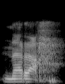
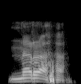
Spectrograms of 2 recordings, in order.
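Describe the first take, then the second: First: It ends in a rasping h with no vowel. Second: It ends in h plus a faint echoed vowel. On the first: "with a kind of rasping H" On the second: "with a slight echo of the vowel"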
